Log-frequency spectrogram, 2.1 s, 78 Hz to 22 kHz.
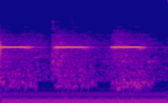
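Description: A repeated electronic beep: one thin high tone sounding three times, about 0.4 s on and 0.3 s off, evenly spaced, over a steady low hum.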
